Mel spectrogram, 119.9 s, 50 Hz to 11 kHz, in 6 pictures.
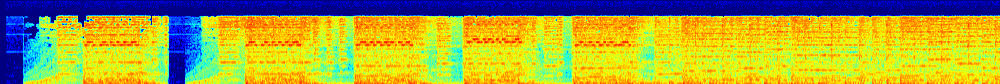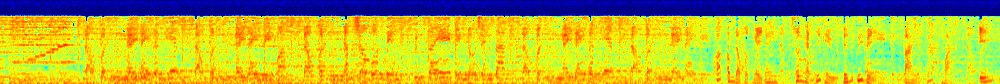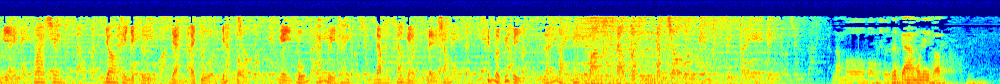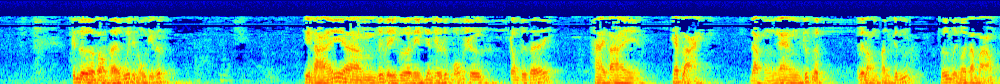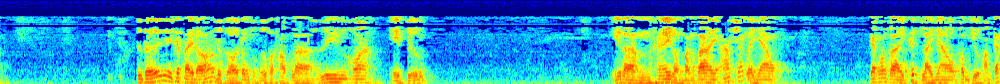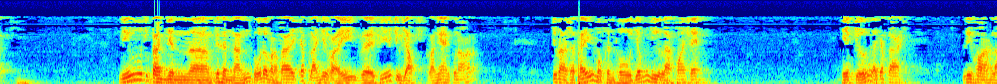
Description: Nghe mp3 thuyết pháp Ý nghĩa hoa sen do thượng toạ Thích Nhật Từ giảng tại Chùa Giác Ngộ, ngày 4 tháng 12 năm 2006.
